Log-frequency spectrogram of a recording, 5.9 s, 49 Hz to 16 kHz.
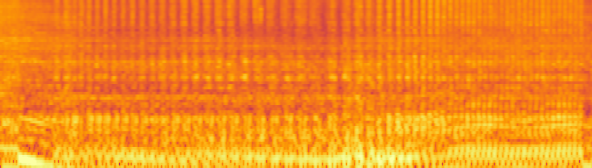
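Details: Flood-submerged Suzuki Cappuccino 3-cylinder turbo: lumpy, uneven chuffing idle with a limping beat as revs rise, one cylinder dead, running on two; stuck fuel injector blamed.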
